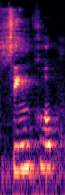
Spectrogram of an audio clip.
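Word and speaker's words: syncope: সিংকপ যদিও আমরা প্রোনাউন্সিয়েশন যখন করব তখন এটাকে সিংকোপি বলব।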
